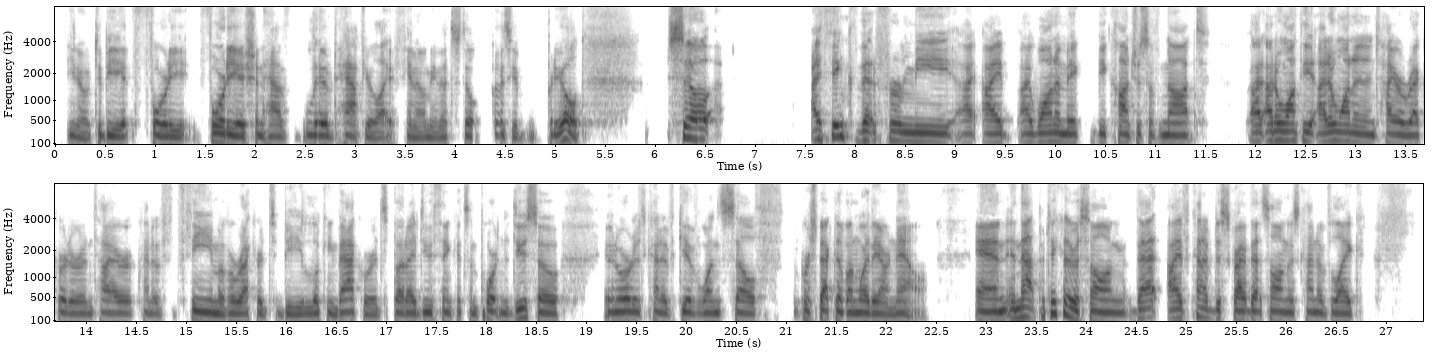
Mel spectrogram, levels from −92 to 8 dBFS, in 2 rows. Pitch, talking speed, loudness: 175 Hz, 220 wpm, -27 LUFS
